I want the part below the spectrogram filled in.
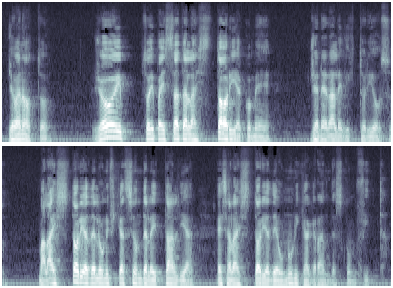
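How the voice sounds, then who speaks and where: A man's voice: fairly low pitch, unhurried, creaky. Grumbling, grandiose old general, played by a male stage actor, thick Genoese accent with a Spanish tinge, theatre monologue. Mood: bitter, grandiose. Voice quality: thick foreign-tinged Genoese-style speech.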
